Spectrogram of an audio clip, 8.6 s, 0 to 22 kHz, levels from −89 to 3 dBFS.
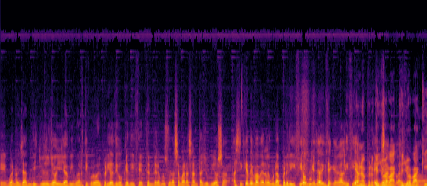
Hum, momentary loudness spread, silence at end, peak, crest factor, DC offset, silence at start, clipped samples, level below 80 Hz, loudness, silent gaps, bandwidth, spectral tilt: none; 6 LU; 0 s; 0 dBFS; 18 dB; under 0.1%; 0 s; under 0.1%; -48 dBFS; -18 LUFS; none; 19 kHz; -6.5 dB/octave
